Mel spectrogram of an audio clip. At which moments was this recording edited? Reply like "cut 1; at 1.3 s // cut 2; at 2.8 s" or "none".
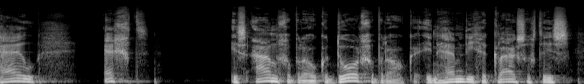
none

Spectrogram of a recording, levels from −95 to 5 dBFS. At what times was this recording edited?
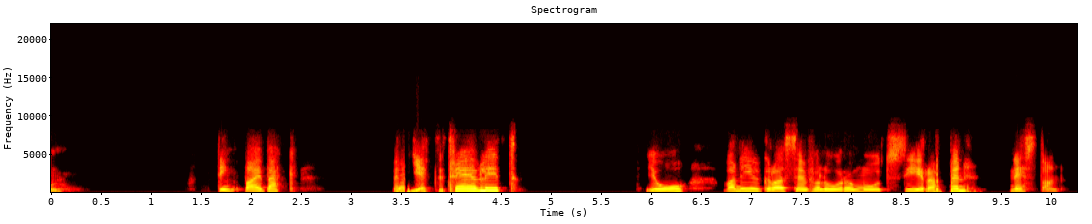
cut 1; at 3.5 s // cut 2; at 5.9 s

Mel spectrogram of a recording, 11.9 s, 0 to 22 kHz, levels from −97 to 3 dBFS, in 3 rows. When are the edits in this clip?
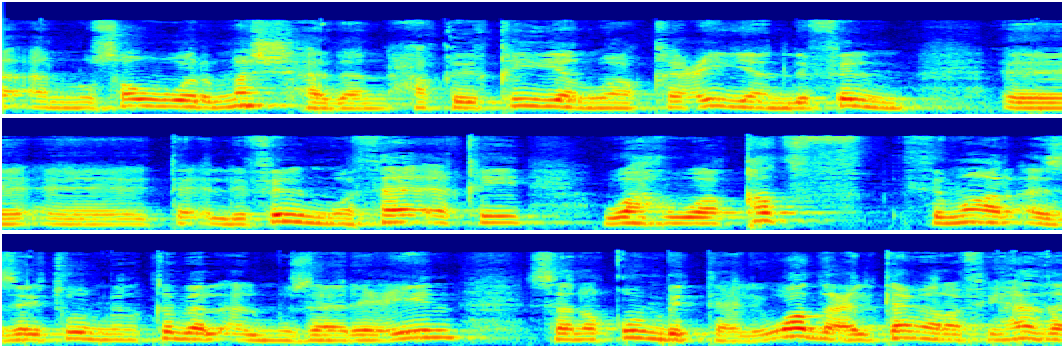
none

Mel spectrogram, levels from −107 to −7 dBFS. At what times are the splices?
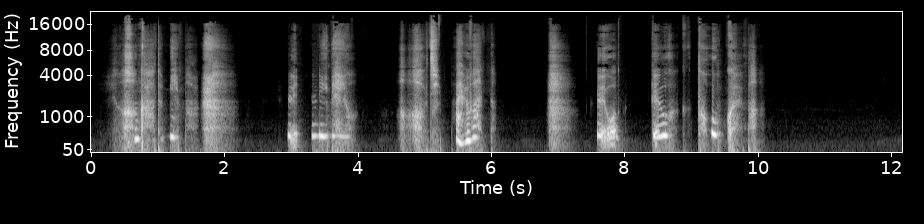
cut 1; at 7.4 s // cut 2; at 9.0 s

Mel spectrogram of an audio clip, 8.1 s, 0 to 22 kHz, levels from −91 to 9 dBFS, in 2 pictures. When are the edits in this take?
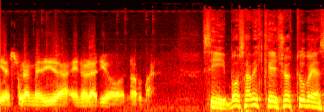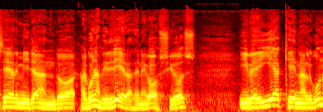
cut 1; at 4.9 s

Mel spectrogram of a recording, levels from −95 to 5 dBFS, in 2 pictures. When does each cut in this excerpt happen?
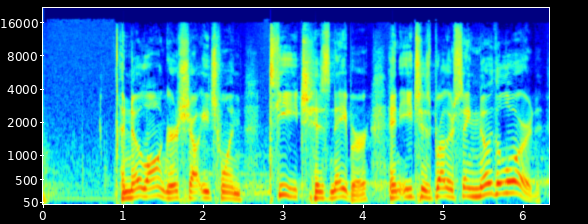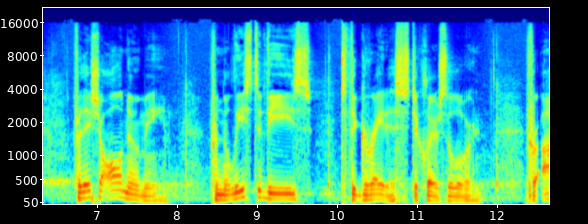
none

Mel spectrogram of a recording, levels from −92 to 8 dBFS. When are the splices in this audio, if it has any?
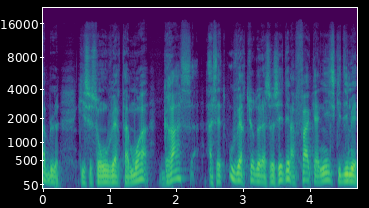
cut 1; at 3.7 s

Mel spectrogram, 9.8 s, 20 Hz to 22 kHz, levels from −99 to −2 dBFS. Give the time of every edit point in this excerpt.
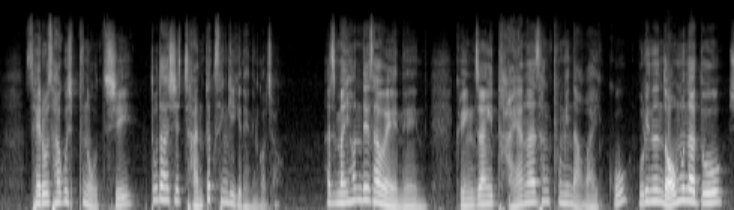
cut 1; at 4.2 s // cut 2; at 8.4 s

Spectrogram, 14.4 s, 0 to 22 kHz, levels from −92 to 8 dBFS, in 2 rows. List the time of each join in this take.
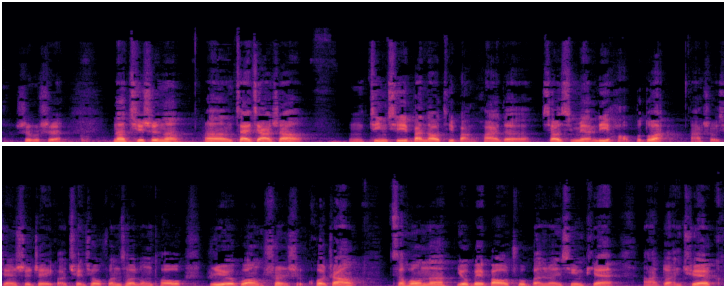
none

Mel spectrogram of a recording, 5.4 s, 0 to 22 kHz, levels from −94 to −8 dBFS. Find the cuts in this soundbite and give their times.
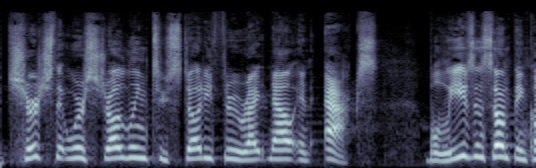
none

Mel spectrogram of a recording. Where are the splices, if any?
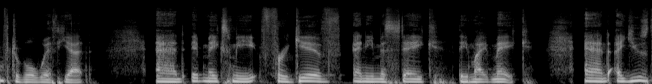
none

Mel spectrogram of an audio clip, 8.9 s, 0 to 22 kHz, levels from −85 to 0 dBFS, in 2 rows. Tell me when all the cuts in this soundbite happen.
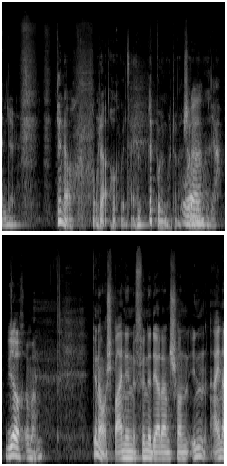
cut 1; at 6.1 s

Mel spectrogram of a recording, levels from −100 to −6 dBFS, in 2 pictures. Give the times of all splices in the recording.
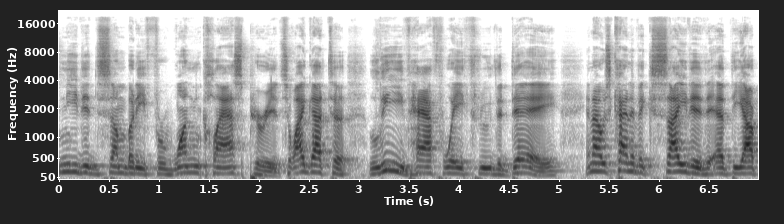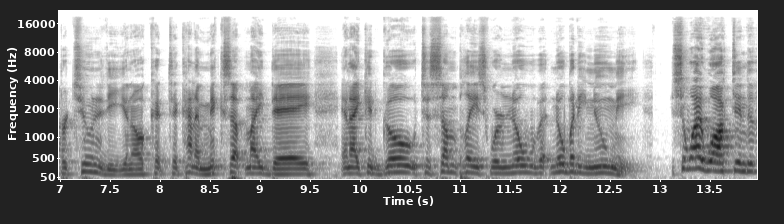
none

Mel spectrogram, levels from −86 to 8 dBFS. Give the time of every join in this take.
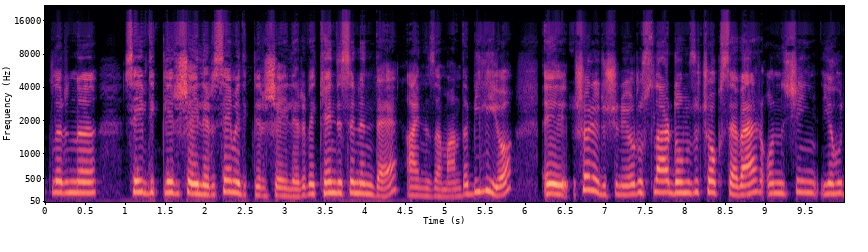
cut 1; at 6.2 s

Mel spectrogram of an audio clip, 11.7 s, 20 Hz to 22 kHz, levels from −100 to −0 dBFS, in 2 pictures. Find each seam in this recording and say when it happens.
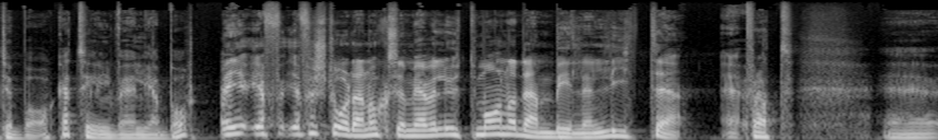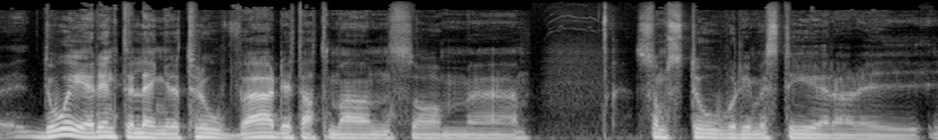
cut 1; at 1.4 s // cut 2; at 4.7 s

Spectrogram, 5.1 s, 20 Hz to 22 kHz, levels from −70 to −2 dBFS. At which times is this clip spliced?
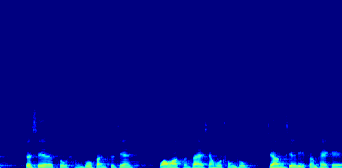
cut 1; at 3.9 s

